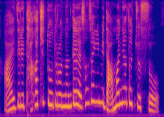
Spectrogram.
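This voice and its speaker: A woman's voice: very high voice, big pitch swings, fast, darkish tone, dry recording, studio quality, pitched above the performer's own voice. A woman voicing an upset young schoolchild who complains and talks back in a whiny, indignant way. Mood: aggrieved.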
